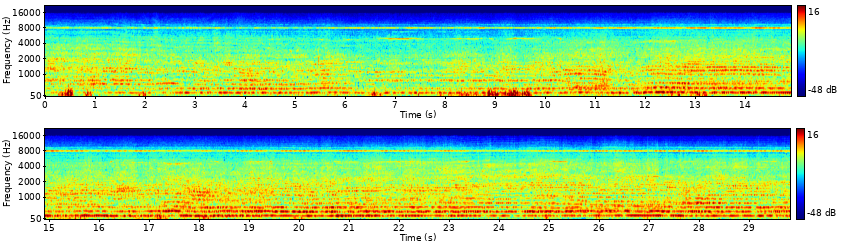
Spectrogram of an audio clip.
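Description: Hexacopter's six electric motors and propellers buzzing in flight, a steady layered drone whose pitch wavers up and down as the throttle shifts; it gets louder about twelve seconds in. A few low thumps near the start and around nine seconds in.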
